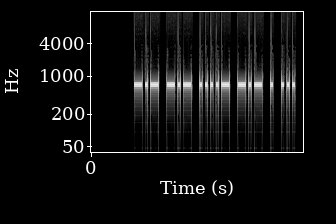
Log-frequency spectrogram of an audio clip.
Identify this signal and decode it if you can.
Morse code, heard as a keyed tone, about 22 wpm, 700 Hz. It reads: KK4KES
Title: USA Call Signs - 6 Characters - Repeated 2x - 22wpm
